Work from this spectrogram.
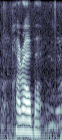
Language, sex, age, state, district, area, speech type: Manipuri, female, 45-60, Manipur, Tengnoupal, urban, read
